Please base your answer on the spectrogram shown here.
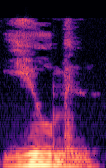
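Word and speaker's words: human: diikutkan guys water intense manusia dalam bacanya Yumen jadi hanya enggak usah diucapkan karena hal ini dalam bahasa Inggris masuk pada minute yaitu hanya menjadi bisu guys jadi manusia itu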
